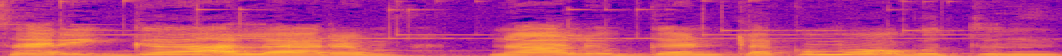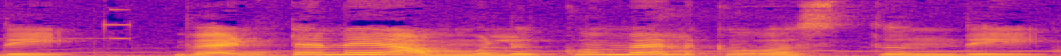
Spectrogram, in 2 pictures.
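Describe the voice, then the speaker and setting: A woman with a fairly high voice tells a scripted story as its narrator. Music plays softly behind her. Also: moderate pace.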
